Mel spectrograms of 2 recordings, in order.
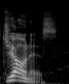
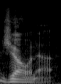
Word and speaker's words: Jonas: It's Jonas. Oh, somebody said it's Jonah. It's not Jonah.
